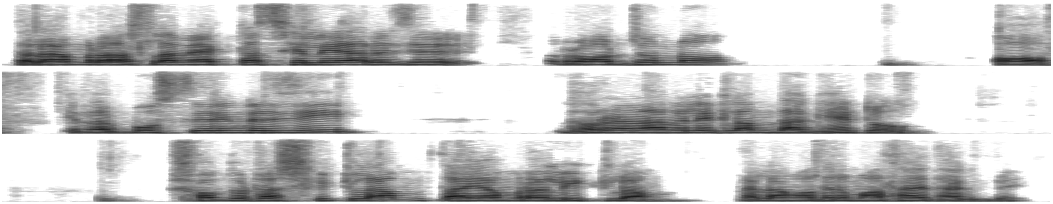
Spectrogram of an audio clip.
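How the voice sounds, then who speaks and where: A man's voice: high voice, fairly even intonation, normal speed, pauses often, a little mellow, dry recording. A man teaching an online English grammar class, joking with students and calling them 'baba'.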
